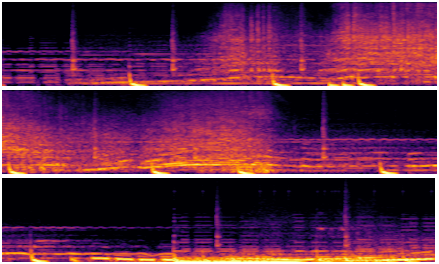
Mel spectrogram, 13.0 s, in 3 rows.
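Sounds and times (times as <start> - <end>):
car engine accelerating past: 0.8 - 8.5.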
